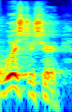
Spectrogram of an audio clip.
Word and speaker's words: Worcestershire: sauce i pronounced it worcestershire like new hampshire not shire worcestershire some people say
